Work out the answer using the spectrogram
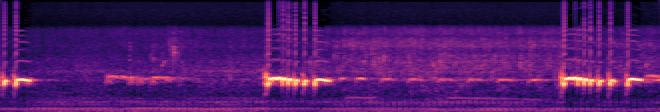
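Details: Local Muria zebra dove singing, used as a lure to stimulate reluctant birds to sing: short rolling, staccato cooing bursts about every two seconds, with steady low humming background noise throughout.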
